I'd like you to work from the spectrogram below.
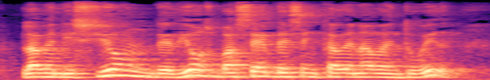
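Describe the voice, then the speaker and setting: A man's dark, mellow tone in audible room echo. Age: 70s. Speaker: pastor. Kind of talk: sermon. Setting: online livestream from home.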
